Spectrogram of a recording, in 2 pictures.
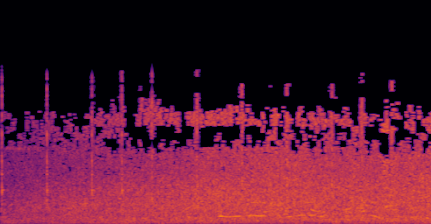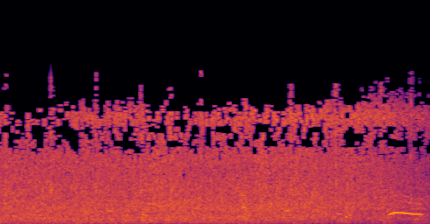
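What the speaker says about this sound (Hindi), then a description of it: "बहुत तेजी से लहरें आ रही हैं" Ocean waves break continuously on Chandrabhaga beach at sunrise, a dense, steady surf roar that fills the scene with no letup and a slight swell near the end.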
